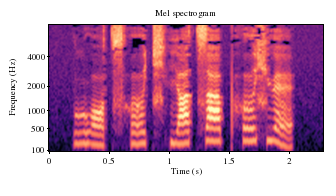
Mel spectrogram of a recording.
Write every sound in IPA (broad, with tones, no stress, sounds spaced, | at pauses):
l w ɔ˨˩ t͡sʰ ɤ˧˥ t͡ɕʰ j ä˧˥ t͡s ä˥ pʰ ɤ˥ ɕ ɥ ɛ˥˩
